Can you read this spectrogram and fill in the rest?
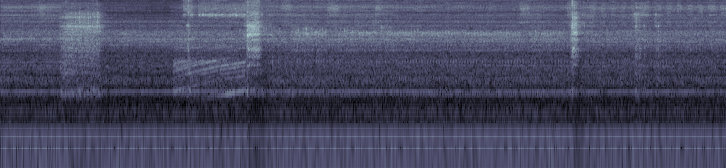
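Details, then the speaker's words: Sega Dreamcast GD-ROM drive with slow loading and read failures, suspected failing capacitors: quiet whir as disc spins up, then short repeated seek clicks without settling, console showing "please insert a game disc". "Alright, so it has checked the disc, and look, it's going to say please insert a game disc. If you listen, you can hear it. It's going, and it's making that constant little ticking sound."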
